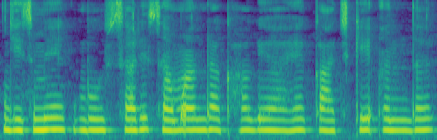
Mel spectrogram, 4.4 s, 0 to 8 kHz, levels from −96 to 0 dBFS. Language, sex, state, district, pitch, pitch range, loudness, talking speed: Urdu, female, Bihar, Saharsa, 230 Hz, 230-235 Hz, -13 LUFS, 150 wpm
